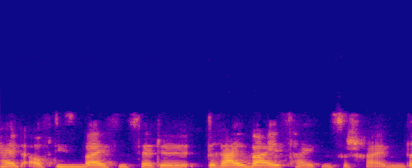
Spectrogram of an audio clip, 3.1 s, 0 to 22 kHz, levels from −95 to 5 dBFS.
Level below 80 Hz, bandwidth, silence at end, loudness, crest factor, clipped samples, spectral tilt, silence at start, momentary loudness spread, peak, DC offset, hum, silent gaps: -78 dBFS; 7.6 kHz; 0 s; -21 LUFS; 18 dB; under 0.1%; -4 dB/octave; 0 s; 12 LU; -4 dBFS; under 0.1%; none; none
